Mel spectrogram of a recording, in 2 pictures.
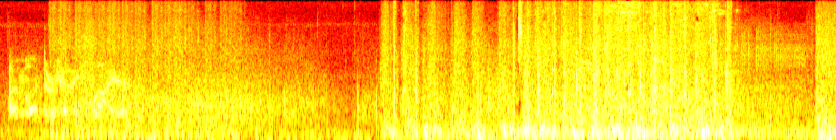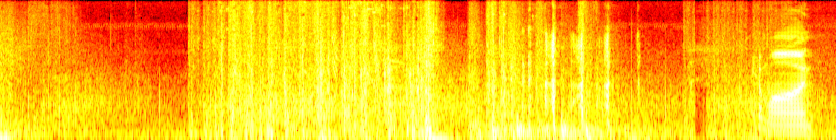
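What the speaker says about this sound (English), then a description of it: "I'm under heavy fire." Heavy gunfire in the video game Total Conflict, with dense bursts of automatic fire in long stretches and short pauses between them.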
